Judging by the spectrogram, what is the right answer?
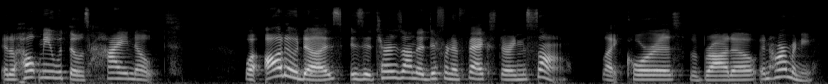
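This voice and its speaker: A young woman with a slightly high voice walks through a toy product demo. She explains each feature step by step in an upbeat, scripted way. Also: moderate pace, fairly bright tone, clean tone. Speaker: product demonstrator.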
